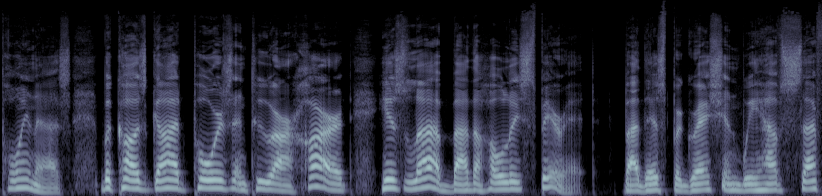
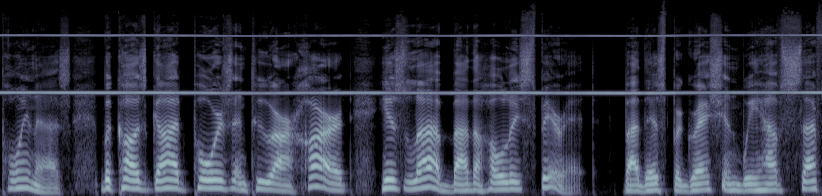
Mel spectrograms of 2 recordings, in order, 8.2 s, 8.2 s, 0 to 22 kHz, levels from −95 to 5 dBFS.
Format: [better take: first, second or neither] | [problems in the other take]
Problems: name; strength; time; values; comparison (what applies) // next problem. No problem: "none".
first | high-pitched whine; loud; throughout; 3 kHz, 6 dB below the speech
